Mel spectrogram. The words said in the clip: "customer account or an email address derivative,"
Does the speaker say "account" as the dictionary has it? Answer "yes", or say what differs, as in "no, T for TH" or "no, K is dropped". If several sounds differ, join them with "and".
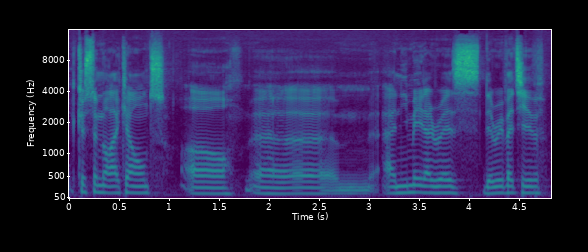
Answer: no, N is dropped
